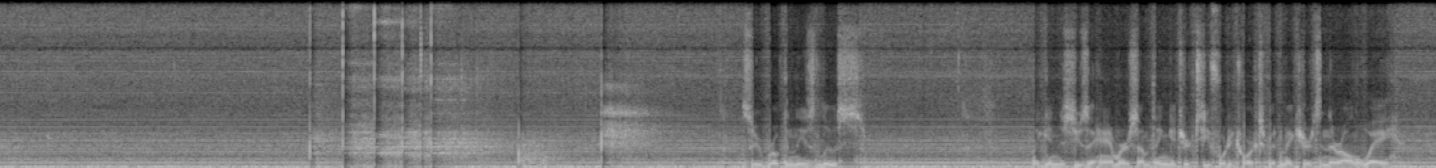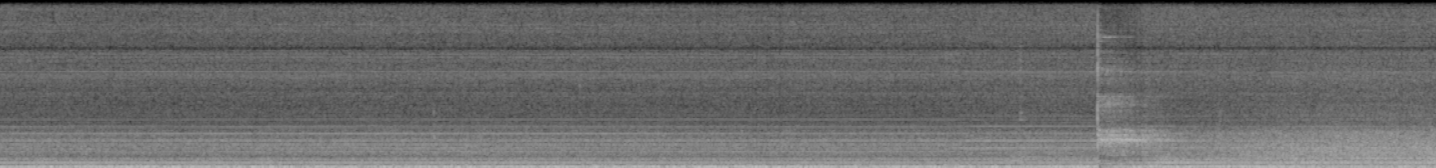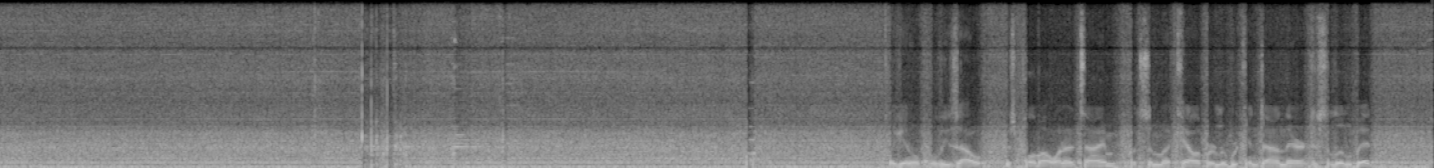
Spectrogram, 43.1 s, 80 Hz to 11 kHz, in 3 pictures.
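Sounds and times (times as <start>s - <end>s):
impact driver hammering: 3.1s - 6.6s, 25.3s - 26.1s.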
